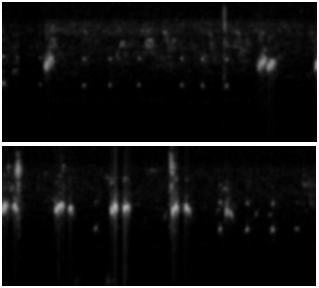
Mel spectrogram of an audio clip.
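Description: A female rain quail gives high, clipped double notes, repeated roughly every half-second, with faint thin chirps between them and a brief low thump.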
